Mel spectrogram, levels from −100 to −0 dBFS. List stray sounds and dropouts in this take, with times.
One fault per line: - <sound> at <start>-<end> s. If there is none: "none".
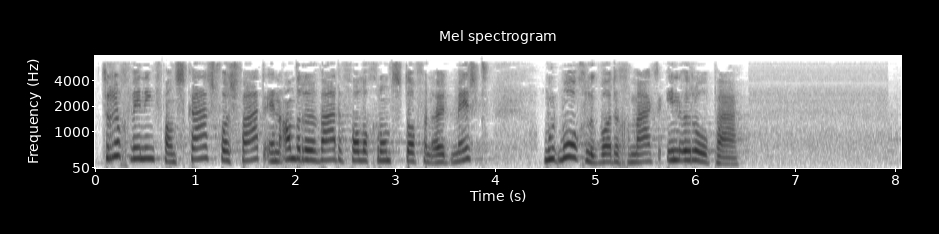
none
